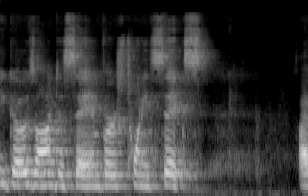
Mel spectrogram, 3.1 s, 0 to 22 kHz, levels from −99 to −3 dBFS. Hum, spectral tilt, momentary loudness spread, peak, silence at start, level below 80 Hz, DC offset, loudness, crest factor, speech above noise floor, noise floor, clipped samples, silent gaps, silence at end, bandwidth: none; -3.5 dB/octave; 10 LU; -12 dBFS; 0 s; -76 dBFS; under 0.1%; -28 LUFS; 16 dB; 40 dB; -68 dBFS; under 0.1%; none; 0 s; 16 kHz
